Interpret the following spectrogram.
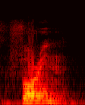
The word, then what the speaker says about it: foreign: I I it isn't it isn't foreign foreign or forign it's foreign it's e e foreign foreign like here foreign it isn't consist or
